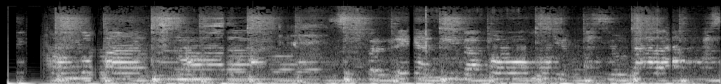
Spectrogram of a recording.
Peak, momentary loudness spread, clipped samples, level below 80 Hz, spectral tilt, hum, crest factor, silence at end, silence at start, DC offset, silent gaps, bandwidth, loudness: 0 dBFS; 8 LU; under 0.1%; -28 dBFS; -3.5 dB/octave; none; 12 dB; 0 s; 0.05 s; under 0.1%; none; 17 kHz; -14 LUFS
